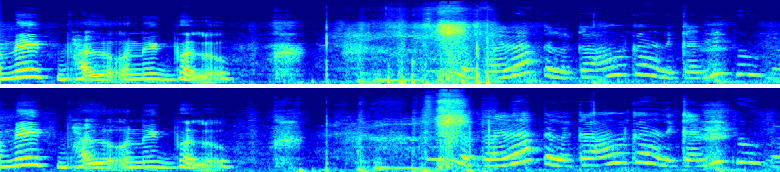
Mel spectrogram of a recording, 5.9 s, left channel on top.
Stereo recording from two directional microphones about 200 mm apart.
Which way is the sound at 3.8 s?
40° right (ahead or behind).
